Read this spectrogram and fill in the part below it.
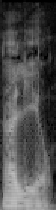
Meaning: inflection of aller: 1. first-person plural imperfect indicative 2. first-person plural present subjunctive
- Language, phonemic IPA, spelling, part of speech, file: French, /a.ljɔ̃/, allions, verb, Fr-allions.ogg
